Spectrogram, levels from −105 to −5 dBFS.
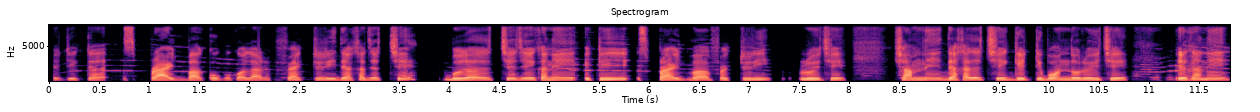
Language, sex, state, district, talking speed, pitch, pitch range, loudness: Bengali, male, West Bengal, Jalpaiguri, 140 wpm, 165 Hz, 155-180 Hz, -20 LUFS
